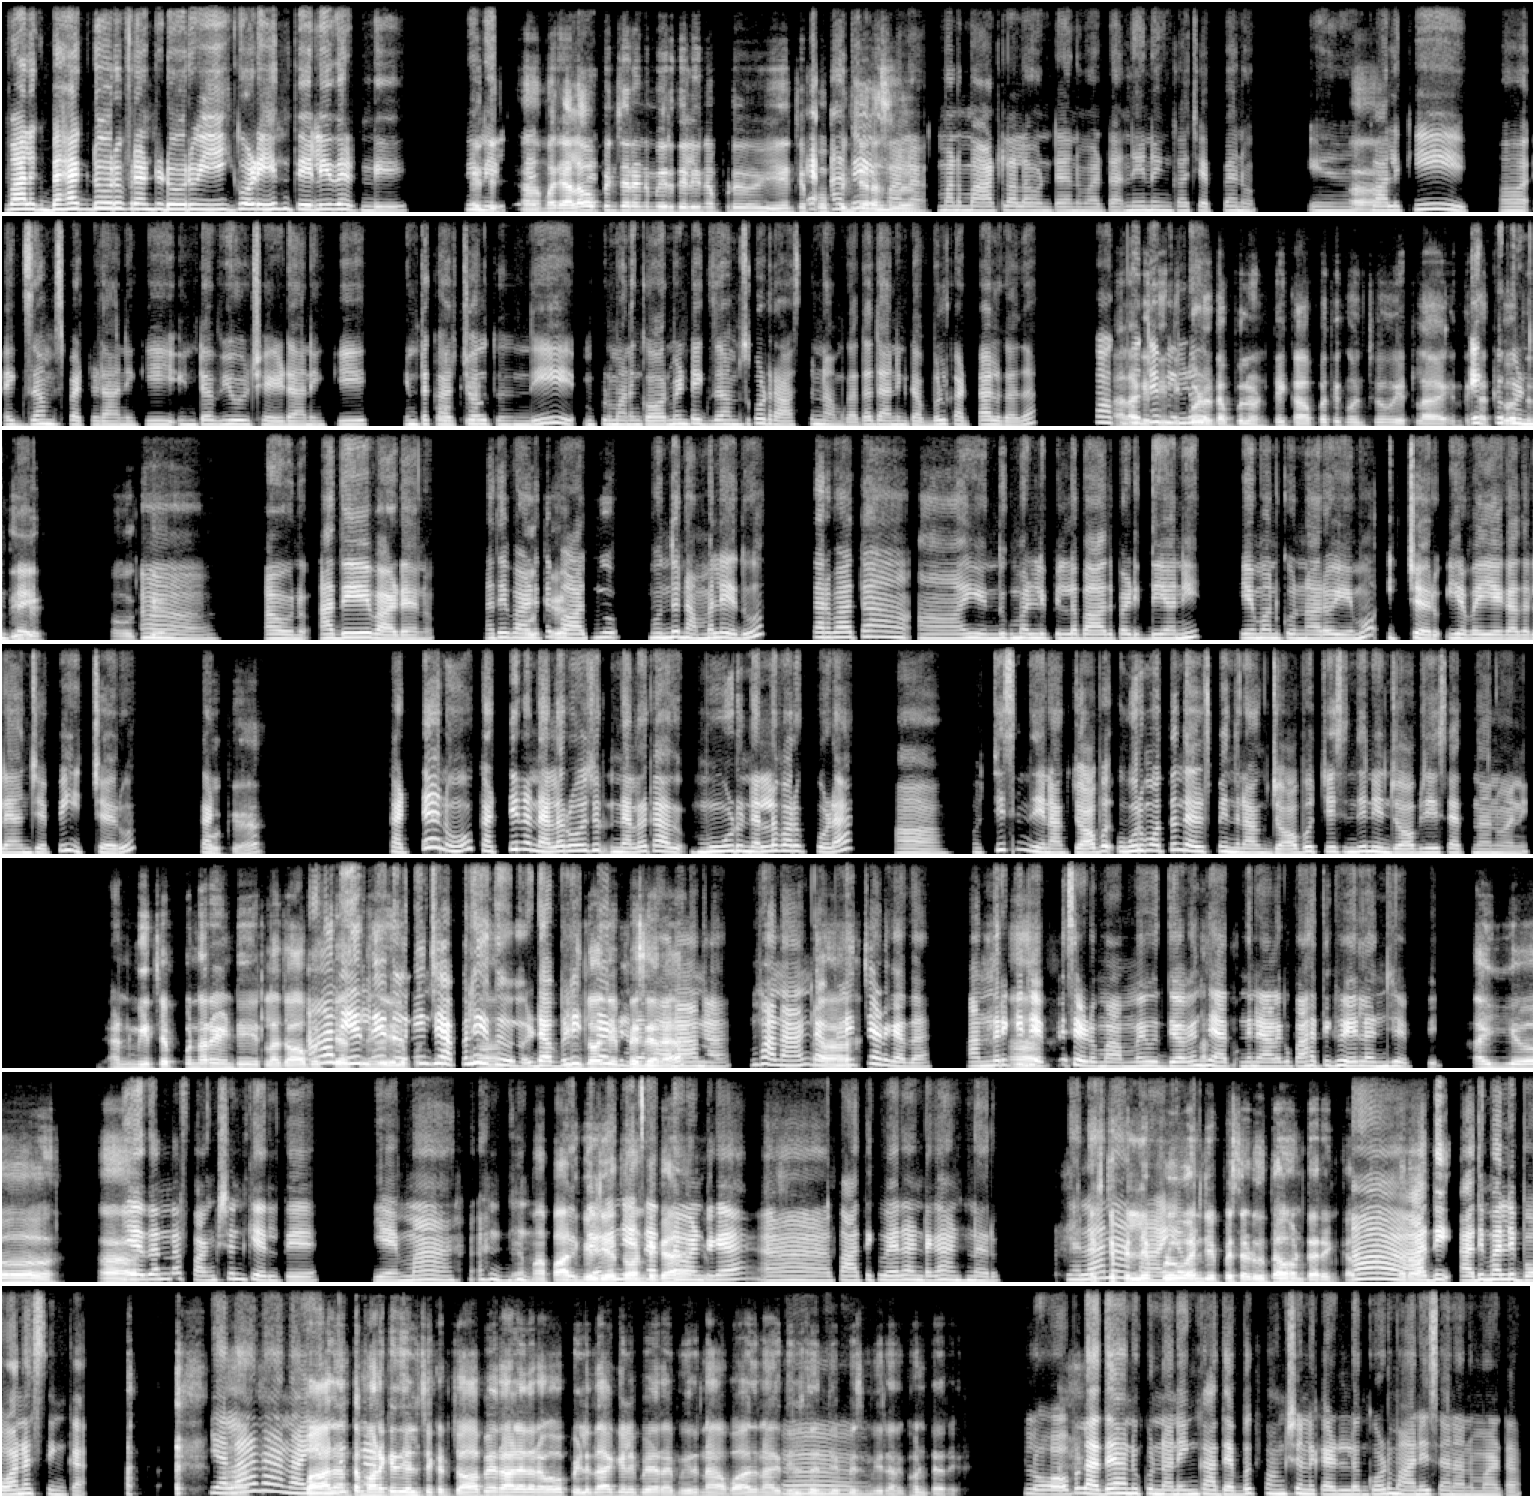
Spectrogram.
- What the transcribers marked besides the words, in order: chuckle; in English: "ఎగ్జామ్స్"; in English: "గవర్నమెంట్ ఎగ్జామ్స్"; tapping; other background noise; in English: "జాబ్"; in English: "అండ్"; in English: "జాబ్"; chuckle; laughing while speaking: "ఉద్యోగం చేస్తుంది నెలకు పాతిక వేలని చెప్పి"; in English: "ఫంక్షన్‌కెళ్తే"; giggle; giggle; in English: "నెక్స్ట్"; laughing while speaking: "అని చెప్పేసి అడుగుతా ఉంటారు ఇంకా"; chuckle; chuckle; other noise
- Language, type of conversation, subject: Telugu, podcast, మీరు చేసిన ఒక పెద్ద తప్పు నుంచి ఏమి నేర్చుకున్నారు?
